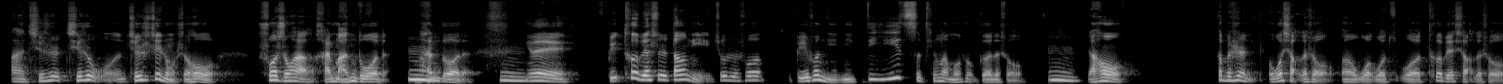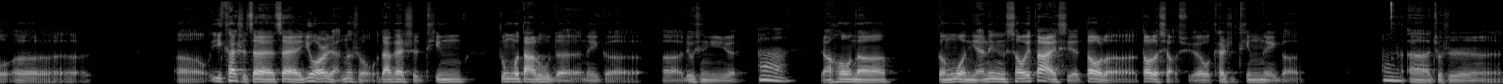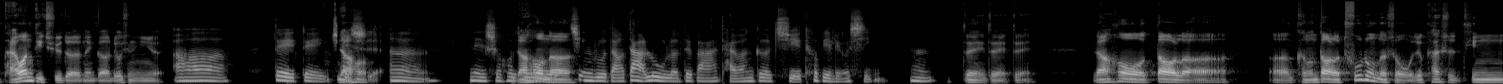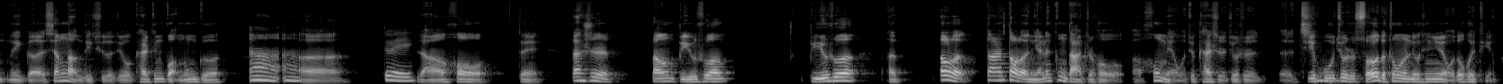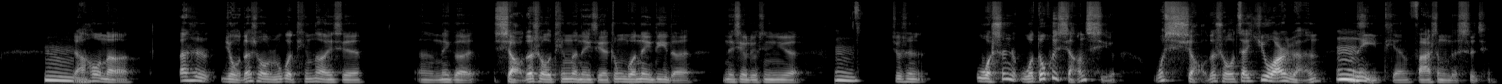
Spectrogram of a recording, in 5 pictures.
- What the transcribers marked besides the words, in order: laughing while speaking: "蛮"; other background noise; lip smack; other noise; tsk
- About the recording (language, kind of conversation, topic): Chinese, podcast, 家人播放老歌时会勾起你哪些往事？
